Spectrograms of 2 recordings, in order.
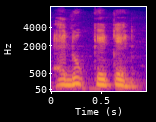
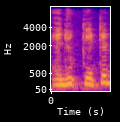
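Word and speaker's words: educated: खेतों में, अब देखिए शिक्षित का हो जाएगा एडुकेटेड, लोग जिसे एजुकेटेड बोलते हैं एजुकेटेड, जबकि ये शुद्ध इसका उच्चारण होगा एडुकेटेड,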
